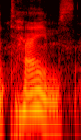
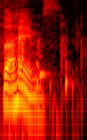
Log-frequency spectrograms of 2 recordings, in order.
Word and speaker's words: Thames: I'm going to go drown myself in the Thames. I fucked up saying it wrong. – That's what I'm... Oh. – Thames. God damn it. – You got it half right.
